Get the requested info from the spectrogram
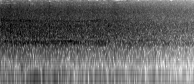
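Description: Audience applause, fading out steadily.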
